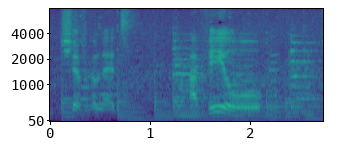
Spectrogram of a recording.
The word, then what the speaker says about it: Chevrolet Aveo: The Dutch pronunciation would be Chevrolet Aveo, or in Twents, Chevrolet Aveo.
